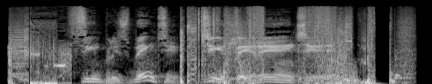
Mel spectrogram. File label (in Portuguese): vinheta para dj e radio simplesmente diferente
